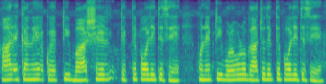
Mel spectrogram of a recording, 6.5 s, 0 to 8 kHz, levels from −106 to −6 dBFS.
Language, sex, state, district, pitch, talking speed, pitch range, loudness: Bengali, male, Assam, Hailakandi, 180 Hz, 130 wpm, 165-185 Hz, -17 LUFS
